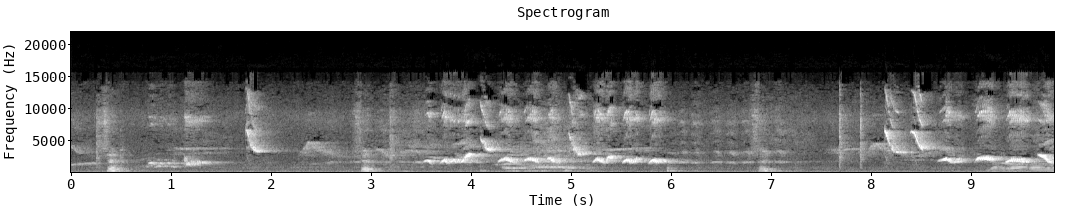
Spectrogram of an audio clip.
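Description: A White-rumped Shama sings rich, varied phrases of clear whistles, rising and falling slurs and quick chirps in rapid bursts, with a few dry clicks between phrases.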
